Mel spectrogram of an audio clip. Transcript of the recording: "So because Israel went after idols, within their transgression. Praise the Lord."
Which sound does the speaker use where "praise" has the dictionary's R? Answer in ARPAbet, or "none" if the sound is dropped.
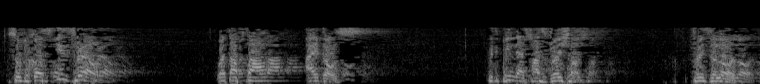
R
